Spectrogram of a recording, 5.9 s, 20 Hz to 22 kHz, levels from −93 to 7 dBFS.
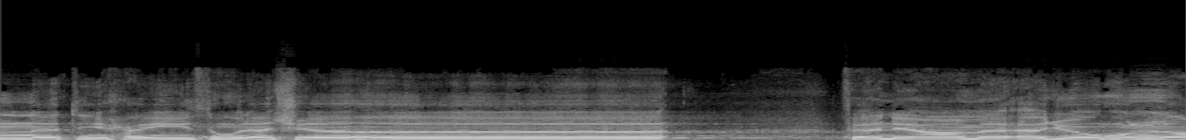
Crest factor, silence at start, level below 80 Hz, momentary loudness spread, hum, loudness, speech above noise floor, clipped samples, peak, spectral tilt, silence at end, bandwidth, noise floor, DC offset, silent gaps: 8 dB; 0 s; -54 dBFS; 12 LU; none; -19 LUFS; 21 dB; under 0.1%; -10 dBFS; -6.5 dB/octave; 0 s; 10.5 kHz; -39 dBFS; under 0.1%; none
